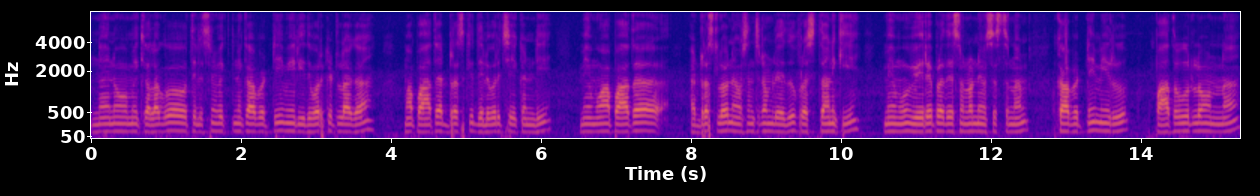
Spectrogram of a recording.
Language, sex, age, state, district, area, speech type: Telugu, male, 18-30, Andhra Pradesh, West Godavari, rural, spontaneous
